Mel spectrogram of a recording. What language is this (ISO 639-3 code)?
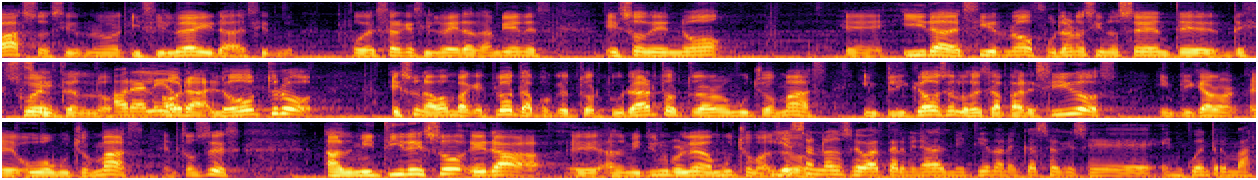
spa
